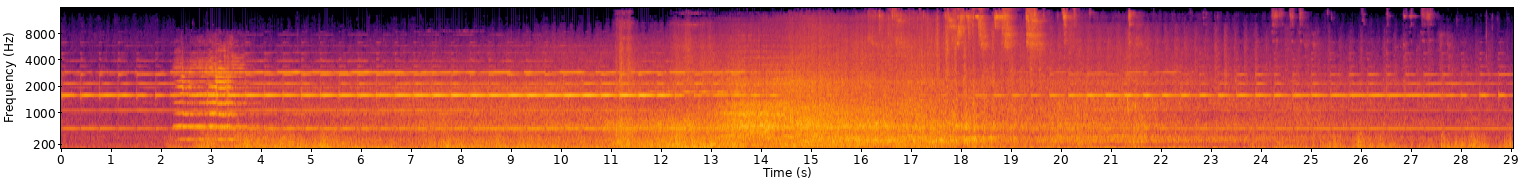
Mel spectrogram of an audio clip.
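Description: Suburban trains: a short horn blast about two seconds in, then an Adelaide Metro 3000-class diesel railcar passing close, its wheels clacking over the rails. The pass is loudest around the middle, and a steady high whine runs underneath.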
